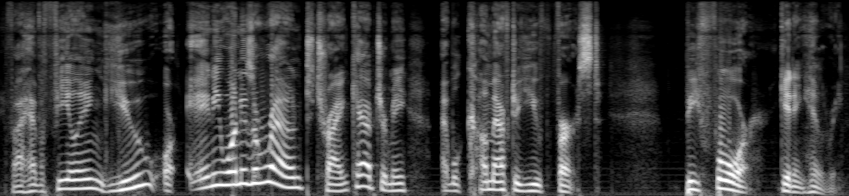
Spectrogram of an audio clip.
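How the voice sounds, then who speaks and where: A man's voice: on the high side, big pitch swings, moderate pace, a little mellow, dry recording, studio quality, pitched above the performer's own voice. A man reading a novel aloud, voicing a defiant fifteen-year-old boy who makes demands. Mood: commanding.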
